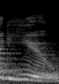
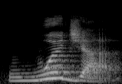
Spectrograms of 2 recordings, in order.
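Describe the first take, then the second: First: The d and y sounds stay separate. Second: The d and y merge into a j sound.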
